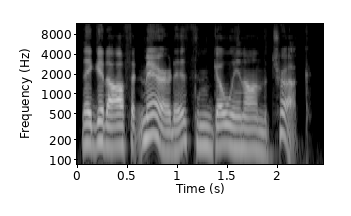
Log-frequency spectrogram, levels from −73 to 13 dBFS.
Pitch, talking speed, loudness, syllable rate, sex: 160 Hz, 270 wpm, -18 LUFS, 5.7 syllables/s, female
